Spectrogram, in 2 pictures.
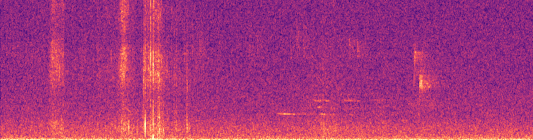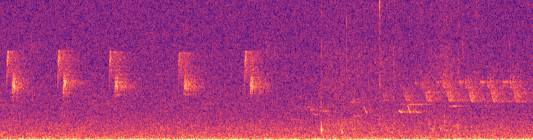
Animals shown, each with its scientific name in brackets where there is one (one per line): Hermit Thrush (Catharus guttatus)
Ovenbird (Seiurus aurocapilla)
Least Flycatcher (Empidonax minimus)
American Robin (Turdus migratorius)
